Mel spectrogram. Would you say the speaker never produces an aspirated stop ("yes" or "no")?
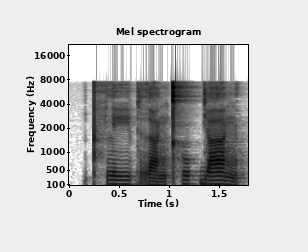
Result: no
